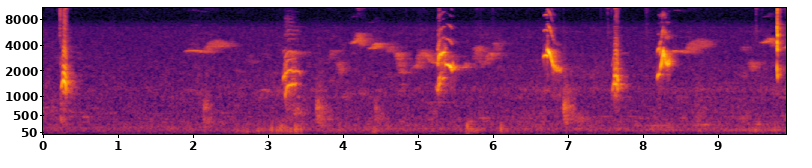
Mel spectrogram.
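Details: Oriental magpie-robin singing to challenge a rival, a bird used to provoke silent magpie-robins into singing: scattered sharp whistles, harsh rasping notes and short slurred phrases with gaps, some soft low background rustling.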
